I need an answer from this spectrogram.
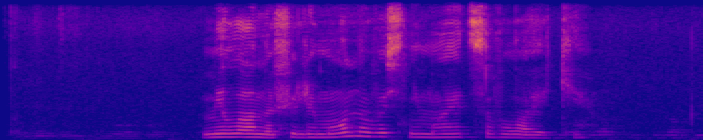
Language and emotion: Russian, neutral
